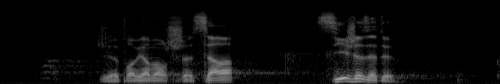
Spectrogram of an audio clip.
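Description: A man announces over a loudspeaker in a large echoing hall.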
